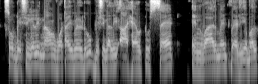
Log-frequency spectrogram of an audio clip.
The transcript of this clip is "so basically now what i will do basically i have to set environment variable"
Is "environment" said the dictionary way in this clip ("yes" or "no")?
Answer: no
